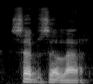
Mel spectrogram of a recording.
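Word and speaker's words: sebzeler: слово у нас це себзелер себзелер наголос на останнє потім Огі огірок я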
